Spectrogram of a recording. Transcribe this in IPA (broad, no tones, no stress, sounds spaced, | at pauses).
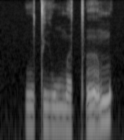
u t i w m ɐ tʼ ɐ̃ m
